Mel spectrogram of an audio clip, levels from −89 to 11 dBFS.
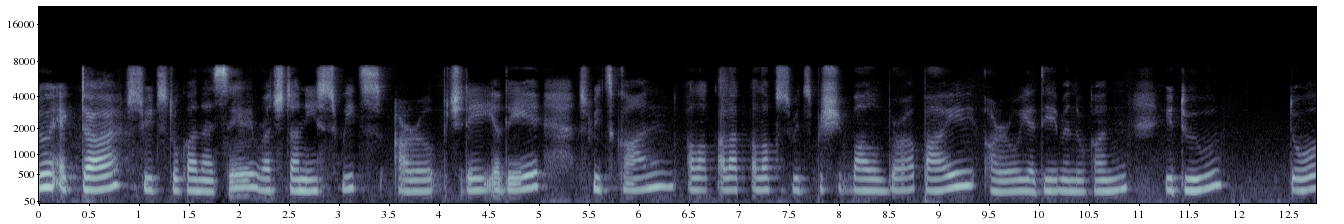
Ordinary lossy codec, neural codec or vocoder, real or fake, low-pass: none; codec, 16 kHz, 1 kbps, X-Codec, WavLM features, trained on Multilingual LibriSpeech; fake; 7.2 kHz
